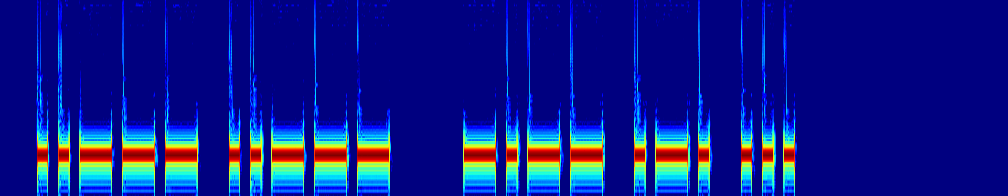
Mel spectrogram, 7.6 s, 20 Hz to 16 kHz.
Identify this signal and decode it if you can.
Morse code, heard as a keyed tone, about 16 wpm, 700 Hz. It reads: 22 YRS
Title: Practice QSO - Exchange 3 - More Info - 15wpm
